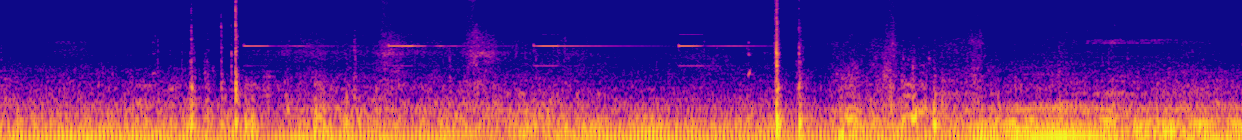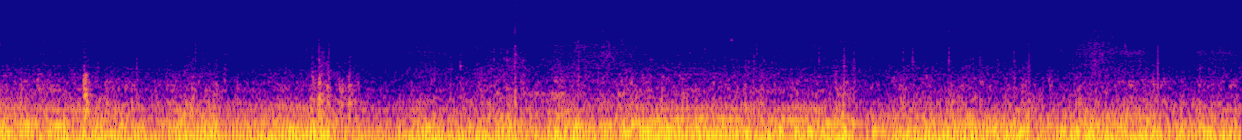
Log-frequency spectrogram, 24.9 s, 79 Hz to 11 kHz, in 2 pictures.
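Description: Mazda RX-7 FD3S's twin-turbo 13B rotary engine and running gear heard from inside the cabin as the car rolls slowly, a steady low rumble. For about five seconds early on, a high electronic warning beep sounds on and off, with a click where it starts and another where it stops.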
